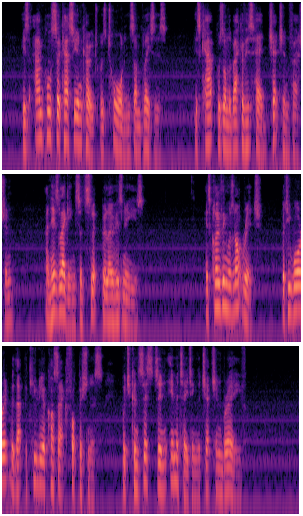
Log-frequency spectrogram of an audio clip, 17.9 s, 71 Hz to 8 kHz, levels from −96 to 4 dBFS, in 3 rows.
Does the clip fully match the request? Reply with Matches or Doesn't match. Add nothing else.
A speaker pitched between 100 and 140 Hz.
Matches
